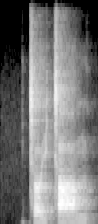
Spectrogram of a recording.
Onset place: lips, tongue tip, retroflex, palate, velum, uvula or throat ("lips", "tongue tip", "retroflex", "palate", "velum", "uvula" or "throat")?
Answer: palate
